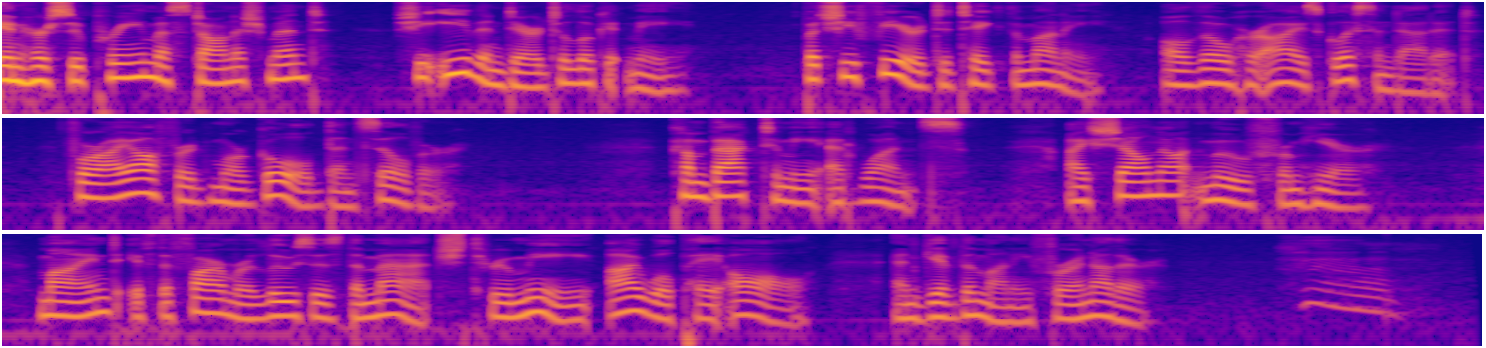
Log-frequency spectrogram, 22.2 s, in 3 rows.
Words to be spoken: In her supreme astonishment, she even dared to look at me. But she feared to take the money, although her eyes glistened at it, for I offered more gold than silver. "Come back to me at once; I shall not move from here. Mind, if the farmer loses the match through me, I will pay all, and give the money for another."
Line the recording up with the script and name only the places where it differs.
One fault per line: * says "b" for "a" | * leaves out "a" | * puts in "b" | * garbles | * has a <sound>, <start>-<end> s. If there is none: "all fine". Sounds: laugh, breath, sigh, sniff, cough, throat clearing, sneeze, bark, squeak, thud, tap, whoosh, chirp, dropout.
* has a sigh, 21.2-22.1 s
